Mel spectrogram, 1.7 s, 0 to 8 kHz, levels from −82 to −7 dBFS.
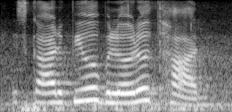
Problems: constant background noise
